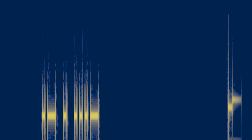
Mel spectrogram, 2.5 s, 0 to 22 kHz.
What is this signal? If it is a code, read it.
Morse code, heard as a keyed tone, about 44 wpm, 700 Hz. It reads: AEV
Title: All Cut Numbers - 3-Digit 45wpm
